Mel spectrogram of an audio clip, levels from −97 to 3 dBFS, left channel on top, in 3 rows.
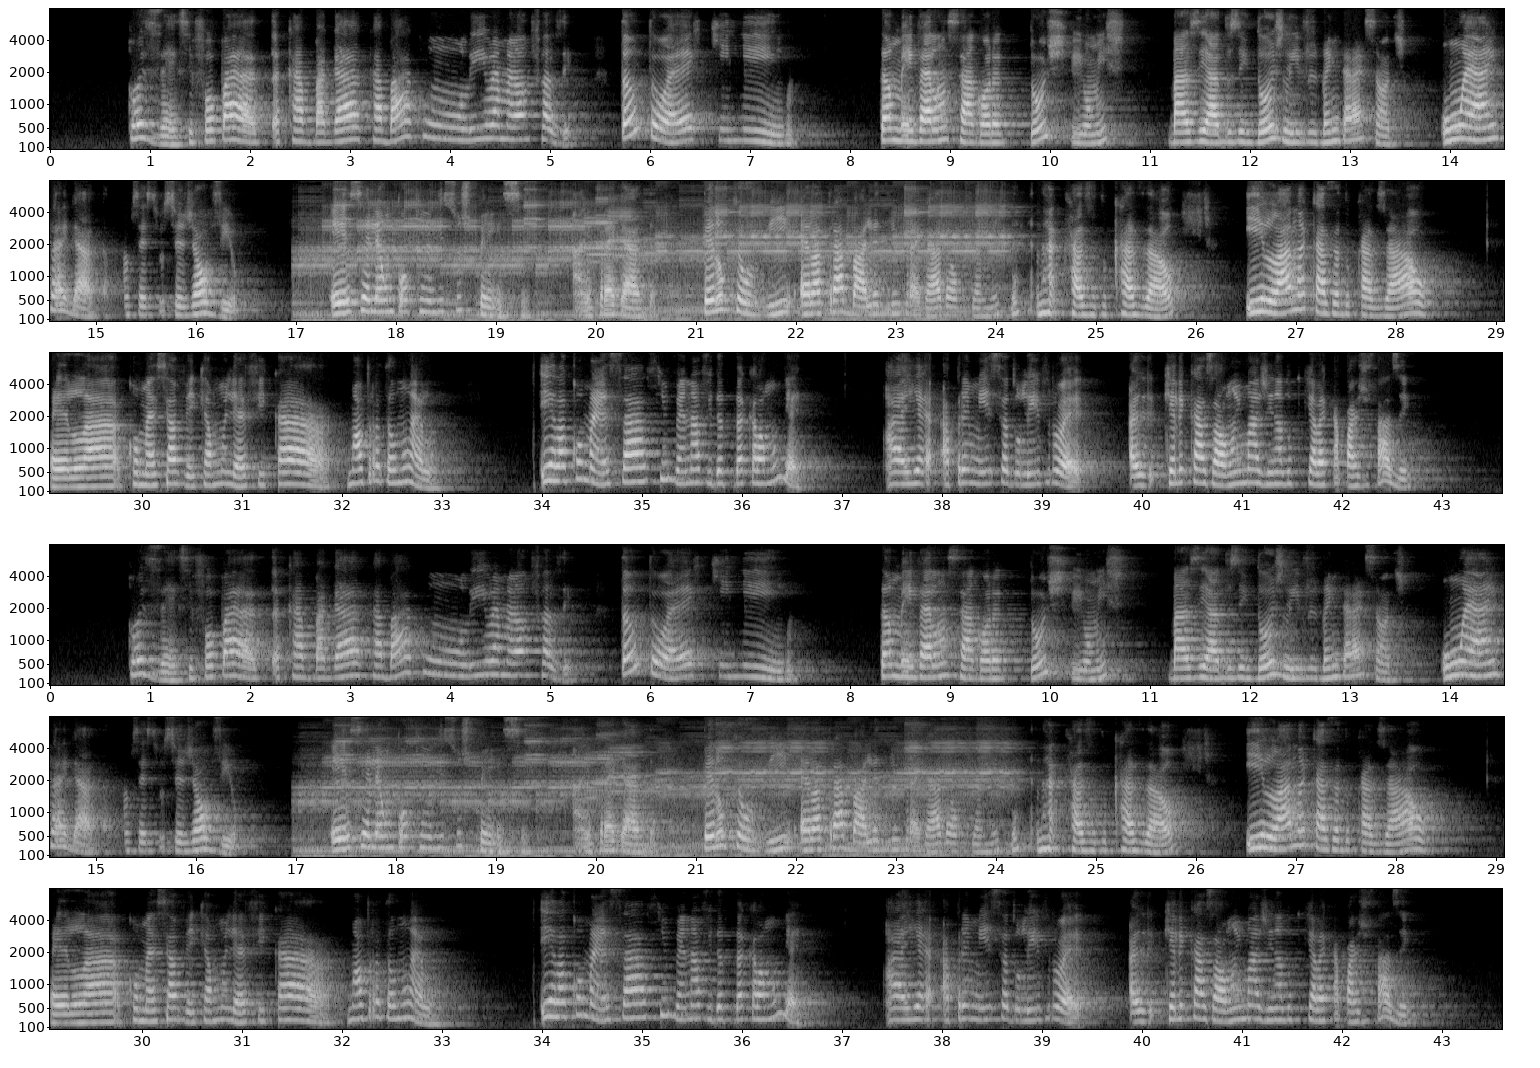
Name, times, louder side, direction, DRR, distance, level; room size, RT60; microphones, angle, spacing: voice 1, 0.8-5.2 5.7-7.5 8.3-10.7 11.2-13.5 13.9-15.0 15.3-16.4 17.3-19.4 19.8-20.6 21.1-25.8 26.5-28.4 29.1-33.0 34.0-36.7 37.4-39.4 39.9-42.7, left 4 dB, 25° left, 14 dB, 0.4 m, -23 dB
sound 1, 17.0-24.1, left 4 dB, 85° left, 1.6 m, -33 dB
13.5 x 6.0 x 6.3 m, 1.1 s
head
